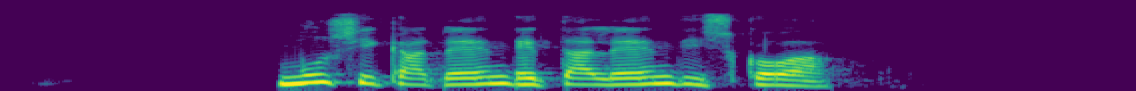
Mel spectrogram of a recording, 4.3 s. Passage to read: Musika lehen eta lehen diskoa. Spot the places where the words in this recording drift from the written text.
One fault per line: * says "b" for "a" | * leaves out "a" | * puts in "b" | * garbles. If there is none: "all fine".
all fine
